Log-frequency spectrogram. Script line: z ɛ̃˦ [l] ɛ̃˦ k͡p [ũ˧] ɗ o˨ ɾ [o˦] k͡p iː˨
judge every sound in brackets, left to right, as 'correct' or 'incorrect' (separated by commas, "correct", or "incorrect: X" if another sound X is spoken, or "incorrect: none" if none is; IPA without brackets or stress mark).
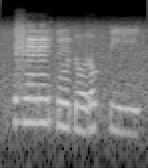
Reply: incorrect: ɾ, correct, correct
